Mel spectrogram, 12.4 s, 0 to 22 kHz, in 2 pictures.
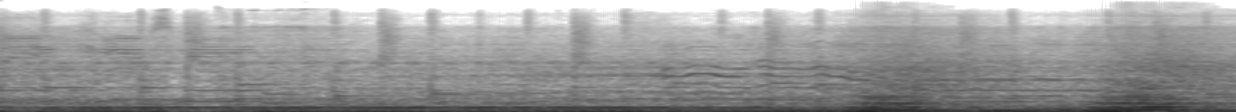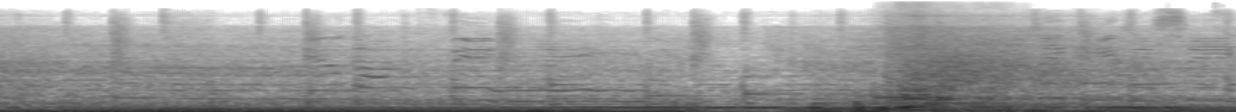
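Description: A BMW 335i engine revs repeatedly from a rough idle, sounding poor, each throttle blip rising and falling, with three stronger revs standing out over a steady rumble.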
